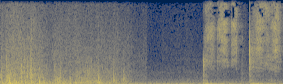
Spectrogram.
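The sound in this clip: Chalk writing on a board, a dry scratchy scraping made of quick, uneven strokes, fairly quiet, followed by a couple of short louder bursts.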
